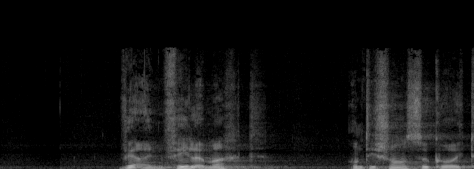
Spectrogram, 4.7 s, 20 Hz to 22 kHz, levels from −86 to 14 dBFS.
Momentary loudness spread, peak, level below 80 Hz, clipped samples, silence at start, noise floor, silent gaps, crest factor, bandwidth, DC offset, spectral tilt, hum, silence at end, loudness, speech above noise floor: 14 LU; -12 dBFS; -74 dBFS; under 0.1%; 1.2 s; -68 dBFS; none; 18 dB; 16 kHz; under 0.1%; -5.5 dB/octave; none; 0 s; -30 LUFS; 39 dB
